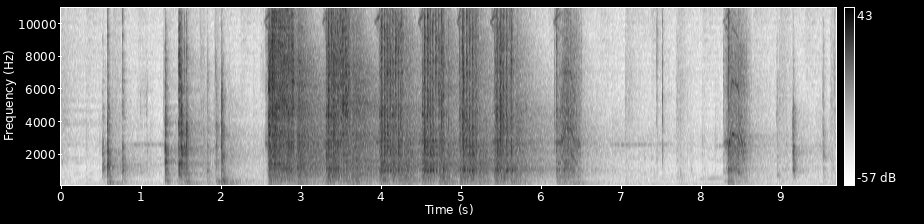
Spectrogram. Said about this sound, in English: We're gonna loosen up the bolt that holds the leaf spring to the frame.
